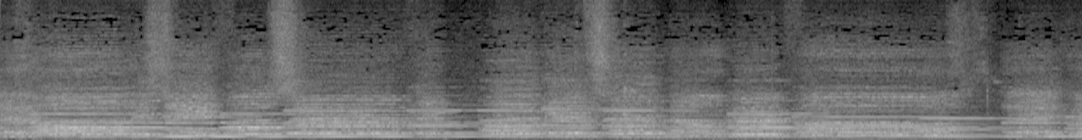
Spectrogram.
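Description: A congregation singing a hymn together, many voices holding each note, with a short break between lines about five seconds in.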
